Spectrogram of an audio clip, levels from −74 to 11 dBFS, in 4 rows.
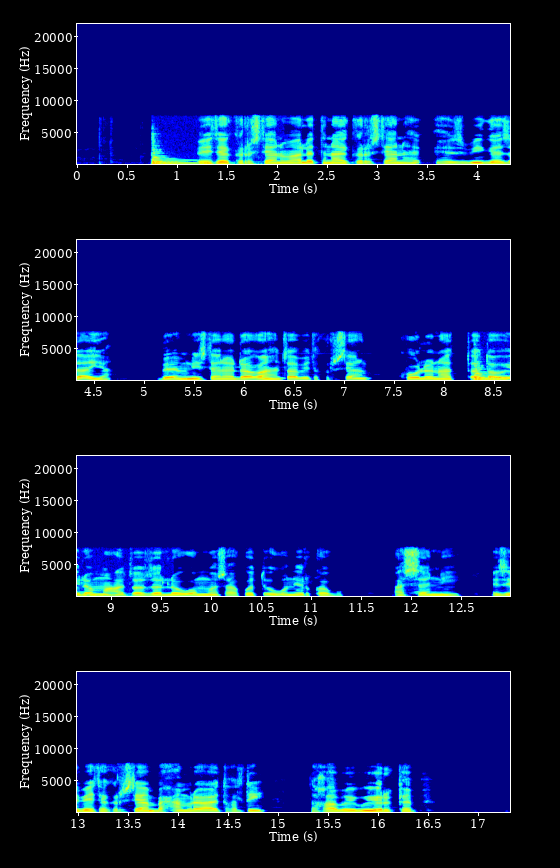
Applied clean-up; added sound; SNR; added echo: none; Bowed string instrument; 4 dB; none.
